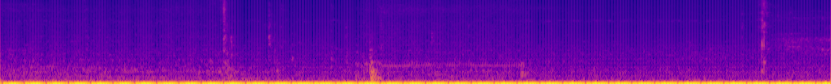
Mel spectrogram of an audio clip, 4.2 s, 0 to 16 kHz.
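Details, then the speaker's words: Cheap BMW Z4, 103,000 miles, at idle with flashing engine light: lumpy uneven idle, low thudding beat, stumbling about twice a second, car shaking badly; owner hopes it's just a coil pack. Engine misfire at idle. "think i'm going to turn that off before i do any any damage because that sounds terrible"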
